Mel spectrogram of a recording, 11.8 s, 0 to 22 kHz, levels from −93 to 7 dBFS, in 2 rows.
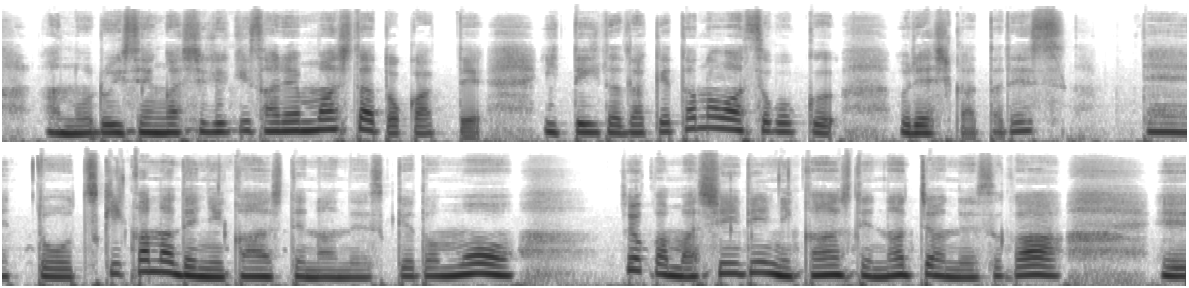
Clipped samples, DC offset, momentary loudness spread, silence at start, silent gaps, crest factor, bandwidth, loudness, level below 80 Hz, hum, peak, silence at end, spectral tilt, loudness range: under 0.1%; under 0.1%; 12 LU; 0 s; none; 14 dB; 18 kHz; -23 LUFS; -44 dBFS; none; -8 dBFS; 0 s; -6 dB/octave; 5 LU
